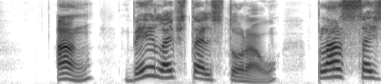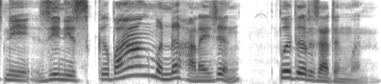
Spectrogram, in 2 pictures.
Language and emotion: Bodo, surprised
